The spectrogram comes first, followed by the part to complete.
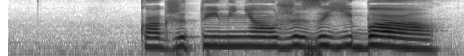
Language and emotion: Russian, angry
